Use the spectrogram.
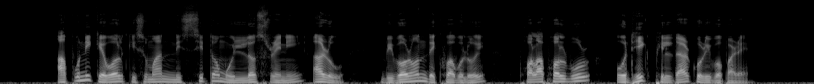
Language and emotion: Assamese, neutral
